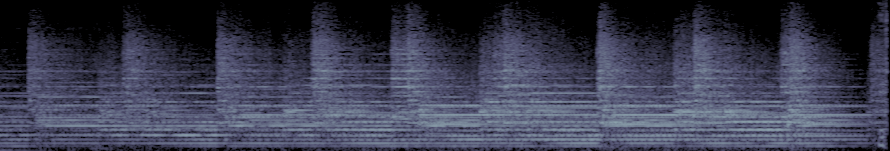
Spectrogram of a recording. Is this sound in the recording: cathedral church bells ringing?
yes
